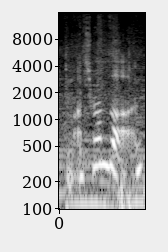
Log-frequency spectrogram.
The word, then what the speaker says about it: Mont Tremblant: Mont Tremblant. Mont Tremblant.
